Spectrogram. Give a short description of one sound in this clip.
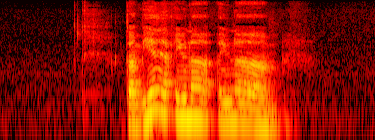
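A young man speaks briefly and calmly close to a microphone.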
